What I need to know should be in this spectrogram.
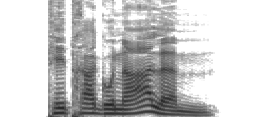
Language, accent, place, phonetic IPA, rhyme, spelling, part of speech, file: German, Germany, Berlin, [tetʁaɡoˈnaːləm], -aːləm, tetragonalem, adjective, De-tetragonalem.ogg
- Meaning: strong dative masculine/neuter singular of tetragonal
